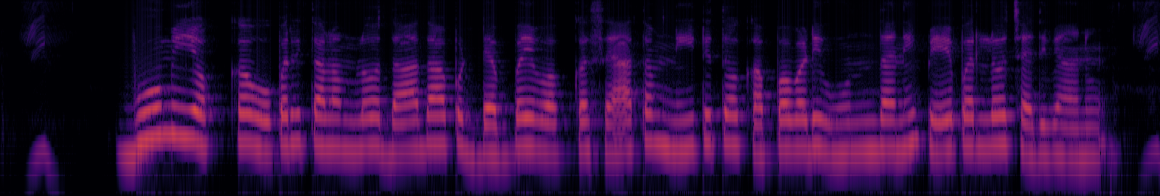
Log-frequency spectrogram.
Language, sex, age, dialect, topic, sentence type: Telugu, female, 25-30, Central/Coastal, agriculture, statement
